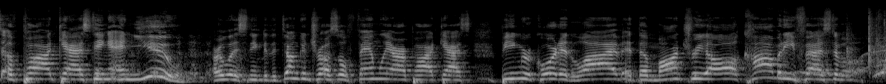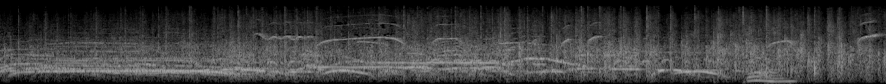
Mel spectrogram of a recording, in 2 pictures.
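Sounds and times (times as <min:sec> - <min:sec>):
speech: 0:00.0 - 0:09.2
live audience applause: 0:08.4 - 0:17.7.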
